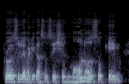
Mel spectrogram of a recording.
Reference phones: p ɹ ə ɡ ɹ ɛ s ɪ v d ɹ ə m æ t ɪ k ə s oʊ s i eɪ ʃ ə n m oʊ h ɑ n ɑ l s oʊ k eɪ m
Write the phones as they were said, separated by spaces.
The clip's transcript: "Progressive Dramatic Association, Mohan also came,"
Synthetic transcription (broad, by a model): p ɹ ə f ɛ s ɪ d l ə m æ t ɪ k ə s oʊ s i eɪ ʃ ə n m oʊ h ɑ n ɑ l s oʊ k eɪ m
